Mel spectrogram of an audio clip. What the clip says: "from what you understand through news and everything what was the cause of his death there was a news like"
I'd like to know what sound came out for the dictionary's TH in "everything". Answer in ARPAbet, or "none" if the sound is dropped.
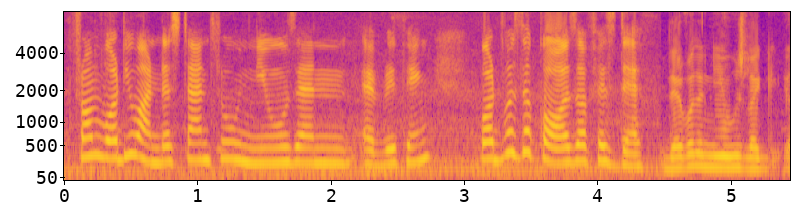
T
